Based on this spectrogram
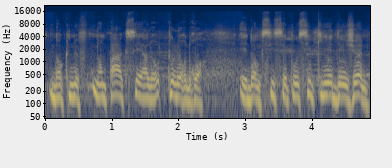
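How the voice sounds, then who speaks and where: There is noticeable background noise behind a man speaking at a fairly high pitch. His loudness stays very even. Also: ordinary pitch variation, moderate pace. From Morocco. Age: 70s. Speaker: immigrant rights activist. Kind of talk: interview. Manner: halting.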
